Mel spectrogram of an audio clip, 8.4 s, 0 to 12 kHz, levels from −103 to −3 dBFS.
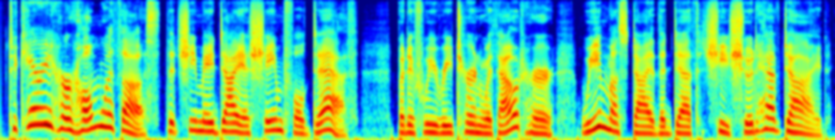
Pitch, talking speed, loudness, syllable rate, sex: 215 Hz, 200 wpm, -15 LUFS, 4.4 syllables/s, female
